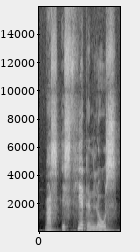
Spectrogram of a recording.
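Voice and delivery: höher, grummelig polternd. Acted. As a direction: poltere aus dem Laub heraus. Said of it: "polterte plötzlich eine Stimme". (der gestörte Igel poltert aus dem Laubhaufen)

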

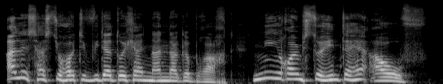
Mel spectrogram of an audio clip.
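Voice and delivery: indignant complaint. Acted. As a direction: scold him, rising in pitch. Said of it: "beschwerte sich Jula".

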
